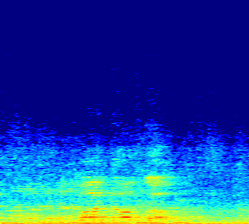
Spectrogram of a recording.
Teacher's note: nasal sounds के उच्चारण में हमारा वेलम लोअर्ड रहता है, सॉफ्ट पैलेट लोअर्ड रहता है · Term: नेजल कॉन्सोनेंट्स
